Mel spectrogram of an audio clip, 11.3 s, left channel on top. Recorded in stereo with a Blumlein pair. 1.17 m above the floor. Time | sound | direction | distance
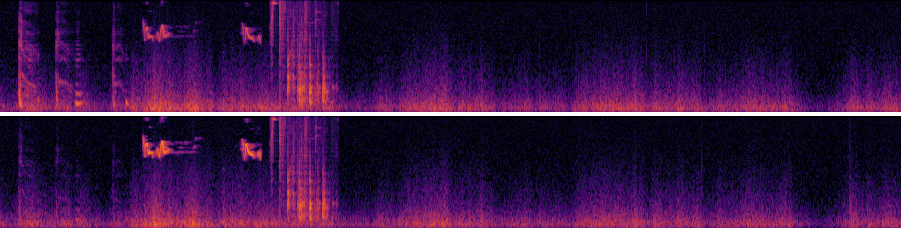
0.2 | a cough | 55° left | ?
1.8 | a bird | 30° right | ?
3.4 | breaking glass | straight ahead | ?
